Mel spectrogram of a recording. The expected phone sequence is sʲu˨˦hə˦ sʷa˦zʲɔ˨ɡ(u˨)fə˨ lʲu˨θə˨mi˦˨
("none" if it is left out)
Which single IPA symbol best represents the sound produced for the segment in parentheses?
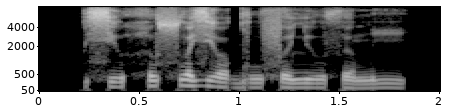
u˨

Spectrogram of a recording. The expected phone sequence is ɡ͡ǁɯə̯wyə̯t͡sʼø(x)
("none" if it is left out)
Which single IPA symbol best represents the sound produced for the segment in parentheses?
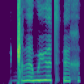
x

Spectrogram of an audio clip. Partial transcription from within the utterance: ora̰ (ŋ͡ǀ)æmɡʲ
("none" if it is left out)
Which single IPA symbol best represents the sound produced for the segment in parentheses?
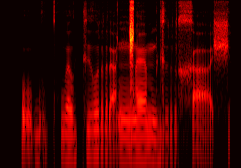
ŋ͡ǁ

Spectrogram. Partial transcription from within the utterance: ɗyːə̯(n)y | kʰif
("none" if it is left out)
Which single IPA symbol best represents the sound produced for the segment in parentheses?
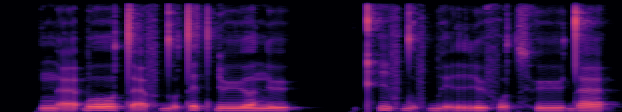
n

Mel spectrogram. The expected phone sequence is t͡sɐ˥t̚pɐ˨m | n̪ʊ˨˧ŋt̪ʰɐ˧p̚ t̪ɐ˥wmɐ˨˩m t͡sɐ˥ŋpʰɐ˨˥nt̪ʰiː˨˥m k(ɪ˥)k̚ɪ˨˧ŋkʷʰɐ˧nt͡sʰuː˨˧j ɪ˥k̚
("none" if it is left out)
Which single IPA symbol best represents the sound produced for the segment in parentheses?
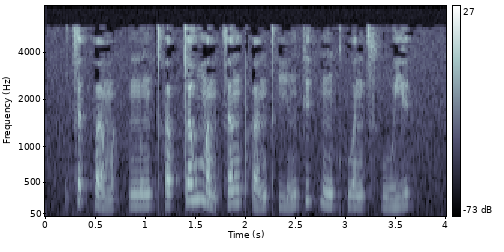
ɪ˥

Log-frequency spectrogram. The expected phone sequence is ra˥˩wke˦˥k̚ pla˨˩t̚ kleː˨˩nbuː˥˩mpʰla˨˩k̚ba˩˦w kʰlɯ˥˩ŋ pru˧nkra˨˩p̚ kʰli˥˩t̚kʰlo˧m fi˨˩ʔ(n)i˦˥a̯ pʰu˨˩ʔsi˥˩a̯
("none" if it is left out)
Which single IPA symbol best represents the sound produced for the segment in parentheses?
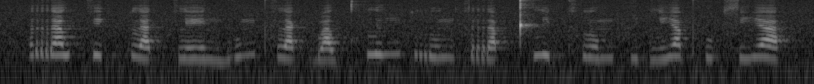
l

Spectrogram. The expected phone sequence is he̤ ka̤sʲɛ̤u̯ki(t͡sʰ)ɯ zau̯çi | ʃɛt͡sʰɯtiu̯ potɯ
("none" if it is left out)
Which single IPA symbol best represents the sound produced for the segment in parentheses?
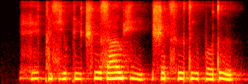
t͡ʃʰ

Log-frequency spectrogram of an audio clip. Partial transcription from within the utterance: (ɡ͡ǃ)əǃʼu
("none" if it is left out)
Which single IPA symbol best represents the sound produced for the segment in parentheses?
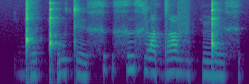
ɡ͡ǃ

